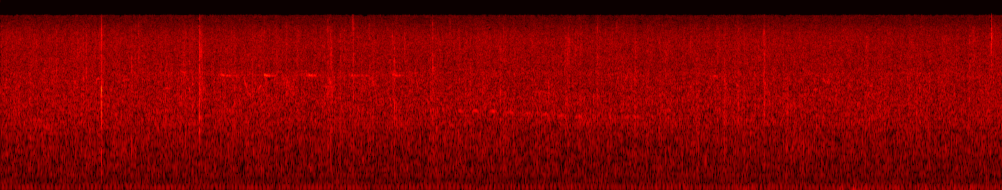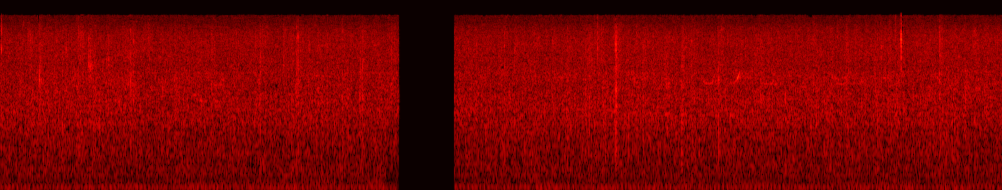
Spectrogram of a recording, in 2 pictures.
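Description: Soft game interface clicks tick now and then.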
